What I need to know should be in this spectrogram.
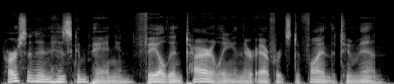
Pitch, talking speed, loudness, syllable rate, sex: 100 Hz, 215 wpm, -18 LUFS, 5.7 syllables/s, male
